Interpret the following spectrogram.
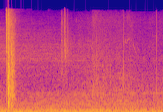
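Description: A compound bow being shot: one sharp crack of the release just after the start, then a fainter click a little under a second later, over a low steady rumble.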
